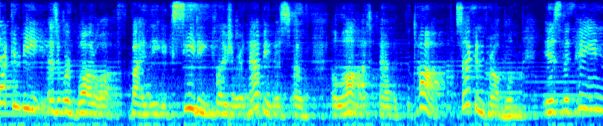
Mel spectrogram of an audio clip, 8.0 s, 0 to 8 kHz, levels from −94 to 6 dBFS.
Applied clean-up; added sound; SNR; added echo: neural separator model SepFormer DNS4.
